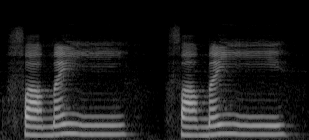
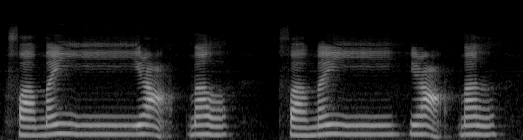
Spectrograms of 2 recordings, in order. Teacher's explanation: kita masuk bacaan nun sukun nya ini masuk ke huruf ya kemudian didengungkan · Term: Idgham Bighunnah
